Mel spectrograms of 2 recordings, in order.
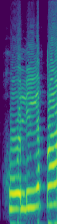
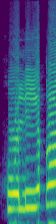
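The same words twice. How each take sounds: The two takes are said the same way.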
